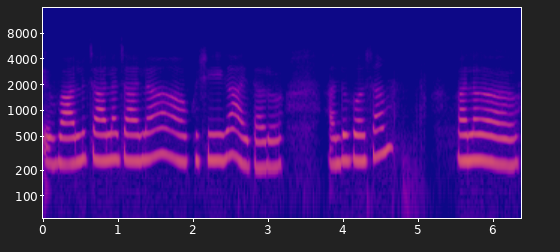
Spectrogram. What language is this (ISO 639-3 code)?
tel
